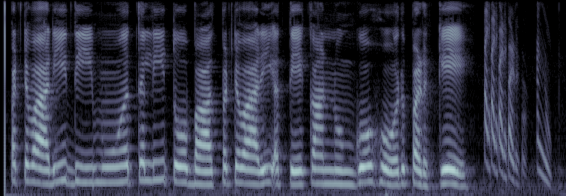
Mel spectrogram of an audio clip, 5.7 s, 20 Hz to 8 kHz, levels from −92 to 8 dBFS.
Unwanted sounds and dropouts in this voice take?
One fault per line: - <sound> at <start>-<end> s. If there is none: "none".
- chirp at 4.8-5.5 s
